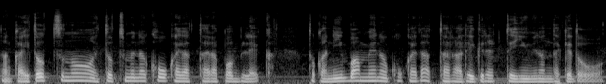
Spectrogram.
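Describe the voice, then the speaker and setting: Talking at a very fast pace, a man has a dark, mellow tone, fairly high pitch and ordinary pitch variation. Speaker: podcaster, Japanese learner. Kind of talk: casual monologue. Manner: halting.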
